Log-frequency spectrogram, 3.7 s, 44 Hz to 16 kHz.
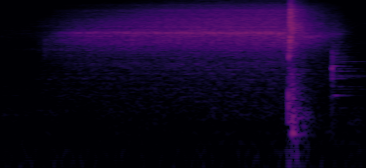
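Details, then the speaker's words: Steady sharp hiss of air escaping as fast as it's pumped in, then a soft knock, on a Honda XR50's small tire; owner suspects the inner tube has a hole. Air leak, cause not confirmed. "I think the chances are pretty high that the tube's got a hole in it."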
